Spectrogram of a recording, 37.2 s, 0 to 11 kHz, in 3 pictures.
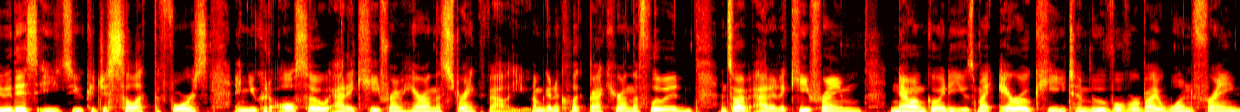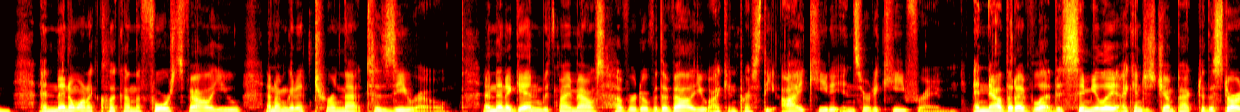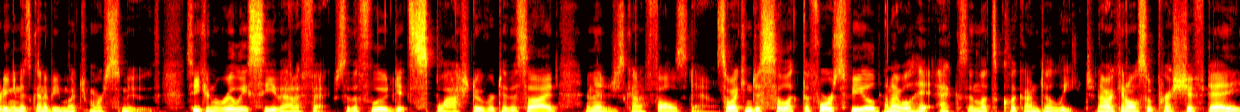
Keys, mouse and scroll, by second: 0.1 right click, 5.3 right click, 6.5-9.7 drag, 11.2 Right, 13.2-16.4 drag, 22.0 scroll down 3, 23.8-26.8 drag, 27.0-32.0 drag, 32.0 middle click, 32.4 right click, 34.0 x, 36.2 shift+a.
